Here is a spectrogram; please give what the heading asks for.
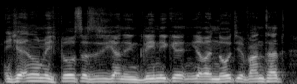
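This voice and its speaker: An actor playing a deferential, colloquial storyteller who recounts events anecdotally in a German radio drama. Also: male voice, mid-range voice, steady tone, quick pace, mellow, close to an everyday voice. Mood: defensive. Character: deferential storyteller recounting an old court affair.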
